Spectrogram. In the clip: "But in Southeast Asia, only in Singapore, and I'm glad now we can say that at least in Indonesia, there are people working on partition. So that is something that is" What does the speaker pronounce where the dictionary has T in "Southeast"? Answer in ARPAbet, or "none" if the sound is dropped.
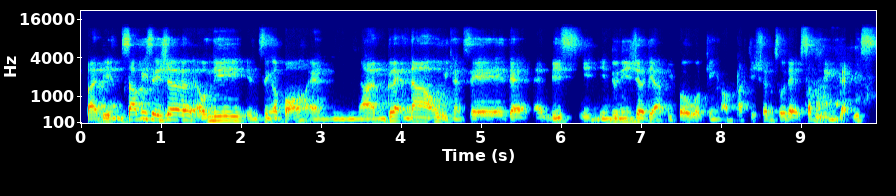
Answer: none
